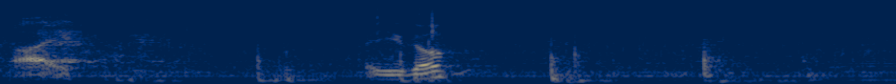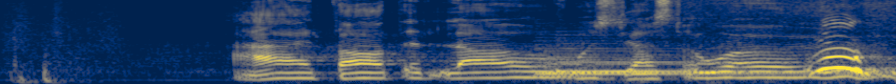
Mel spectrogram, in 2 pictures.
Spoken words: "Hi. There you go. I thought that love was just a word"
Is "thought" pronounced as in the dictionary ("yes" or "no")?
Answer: yes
